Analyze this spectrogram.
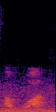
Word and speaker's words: Avua: now is called avoir I know some people always wonder how you pronounce it it's avoir um and they have a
